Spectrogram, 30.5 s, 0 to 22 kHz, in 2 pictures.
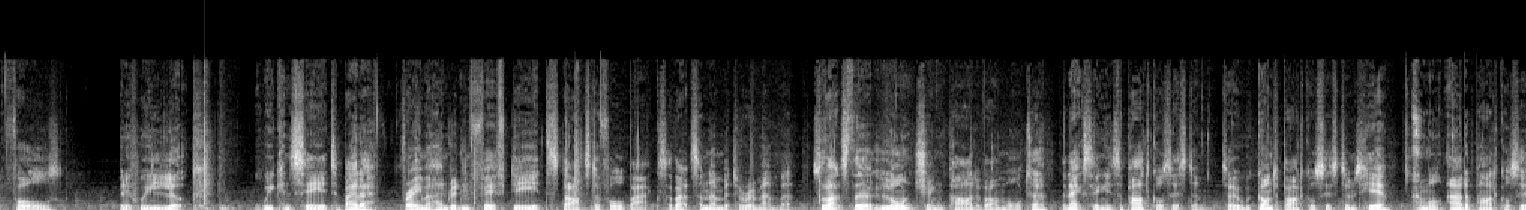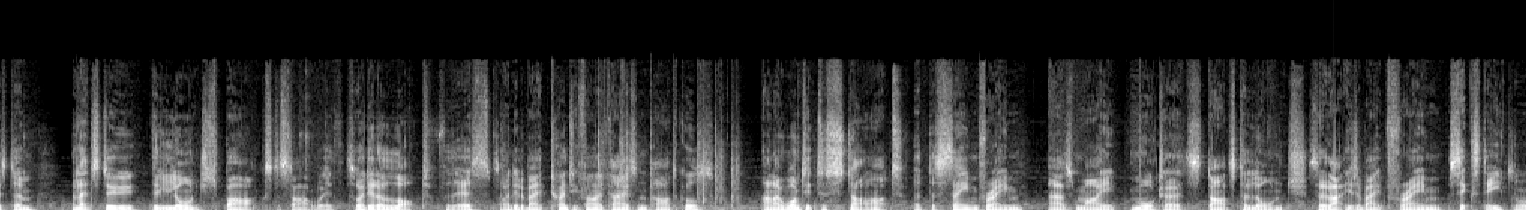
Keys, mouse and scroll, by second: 1.9 space, 4.6 space, 8.0 ctrl+s, 10.5 click, 12.2 click, 14.4 click, 18.0 click, 20.1 click, 21.2 KP_2, 21.4 KP_5, 22.2 KP_0, 30.3 click.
